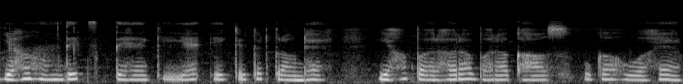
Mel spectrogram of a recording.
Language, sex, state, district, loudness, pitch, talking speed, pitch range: Hindi, male, Himachal Pradesh, Shimla, -20 LUFS, 225 Hz, 165 wpm, 215-235 Hz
